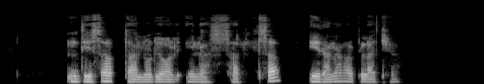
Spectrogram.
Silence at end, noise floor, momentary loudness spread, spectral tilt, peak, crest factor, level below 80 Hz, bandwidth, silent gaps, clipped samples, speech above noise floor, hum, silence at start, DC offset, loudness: 0.85 s; -70 dBFS; 8 LU; -5 dB/octave; -2 dBFS; 22 dB; -60 dBFS; 11.5 kHz; none; under 0.1%; 48 dB; none; 0.65 s; under 0.1%; -23 LUFS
